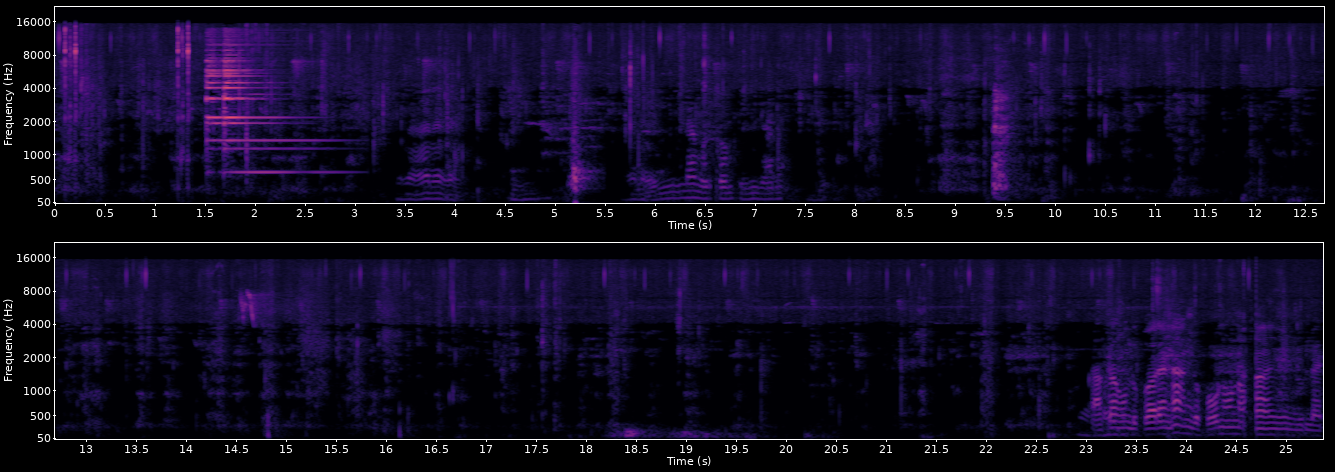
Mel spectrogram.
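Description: Footsteps crunch softly on a dirt path.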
